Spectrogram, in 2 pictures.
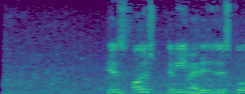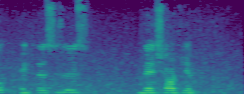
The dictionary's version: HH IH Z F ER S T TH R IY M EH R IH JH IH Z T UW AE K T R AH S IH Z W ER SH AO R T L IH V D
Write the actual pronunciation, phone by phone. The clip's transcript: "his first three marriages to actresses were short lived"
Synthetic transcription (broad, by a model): HH IH Z F ER S T T R IY M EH R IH JH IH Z T UW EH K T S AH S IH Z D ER SH AO R T L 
